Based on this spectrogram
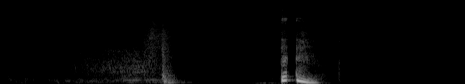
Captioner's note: sound of door closing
